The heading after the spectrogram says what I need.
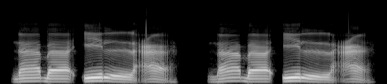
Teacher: alif lam qamariyah, lamnya ini terdengar ya, lam sukunnya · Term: izhar qamariyah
